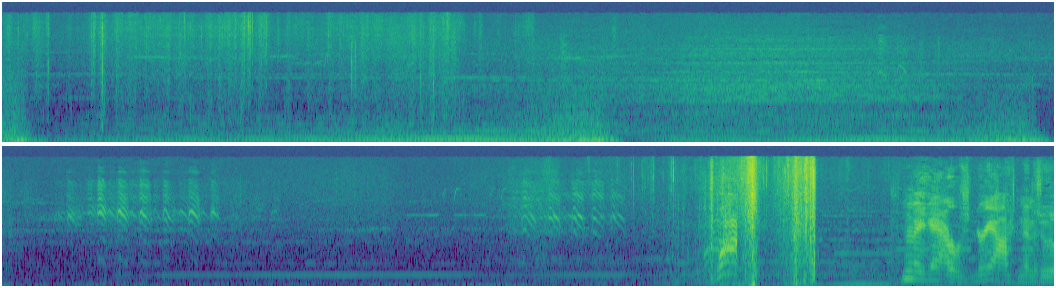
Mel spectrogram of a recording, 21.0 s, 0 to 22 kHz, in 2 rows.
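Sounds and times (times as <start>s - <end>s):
reversed orchestral music: 0.0s - 10.6s, 12.7s - 21.0s.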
